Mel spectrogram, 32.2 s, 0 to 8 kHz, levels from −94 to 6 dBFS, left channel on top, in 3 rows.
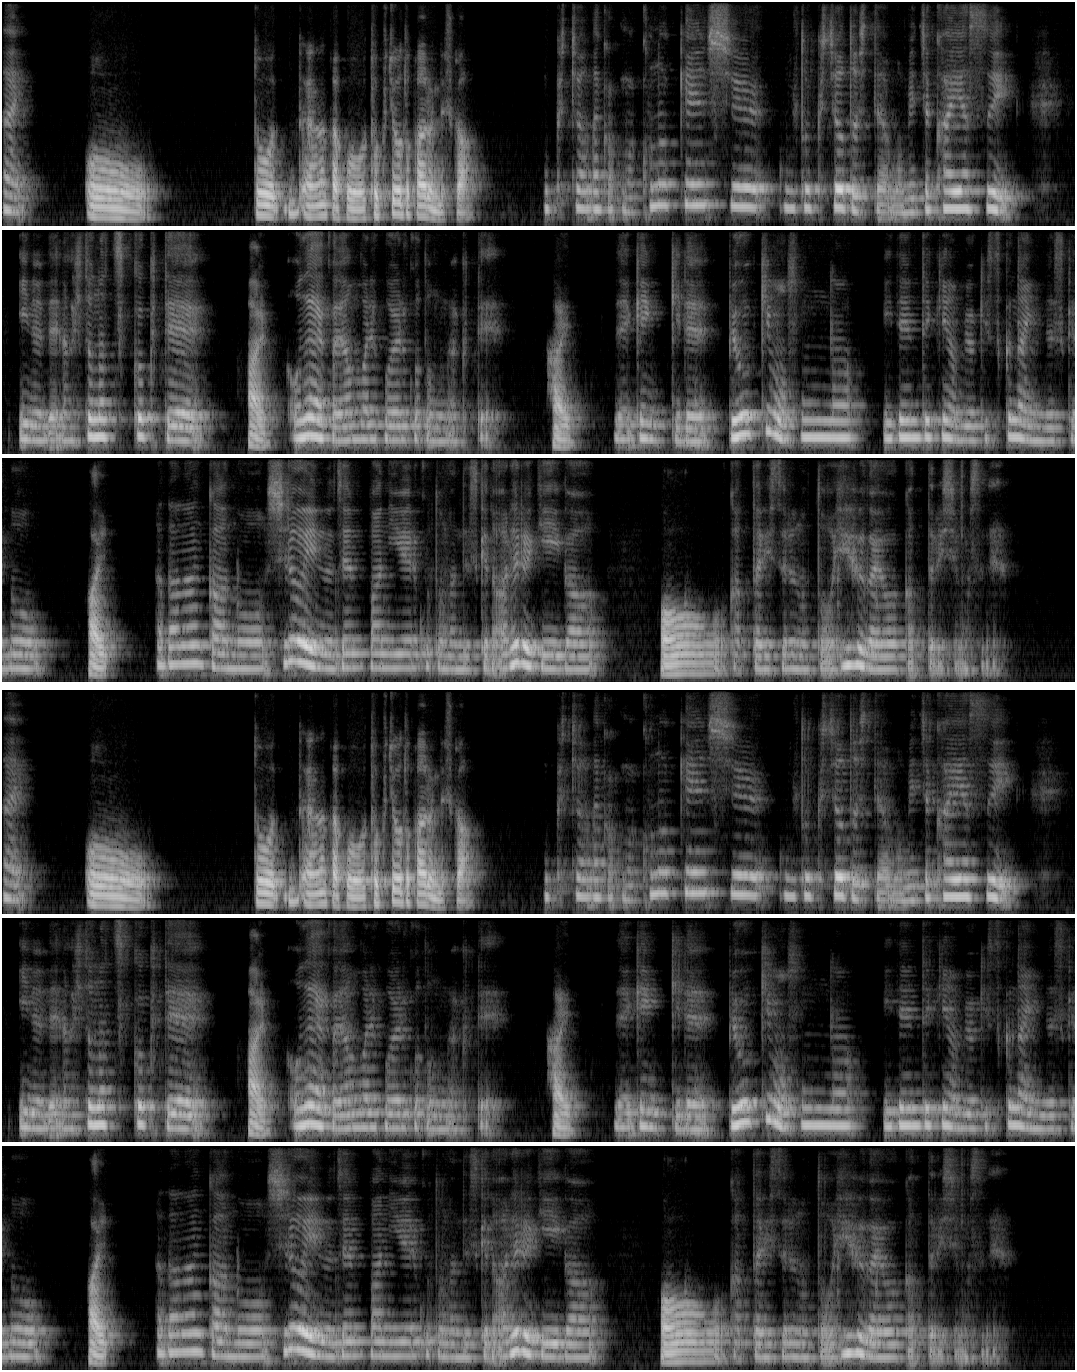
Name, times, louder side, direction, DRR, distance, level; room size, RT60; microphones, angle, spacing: voice 1, 0.8-1.5 2.5-4.7 13.2-13.4 16.2-16.4 22.3-22.5 28.0-28.7, left 1 dB, 5° left, 14 dB, 0.7 m, -20 dB
voice 2, 5.7-10.1 10.9-12.7 13.6-15.6 16.8-19.3 19.5-21.8 23.0-27.4 28.7-31.4, left 1 dB, 30° left, 7 dB, 1.9 m, -24 dB
15.0 x 10.5 x 3.6 m, 0.35 s
head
